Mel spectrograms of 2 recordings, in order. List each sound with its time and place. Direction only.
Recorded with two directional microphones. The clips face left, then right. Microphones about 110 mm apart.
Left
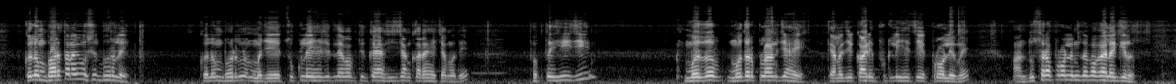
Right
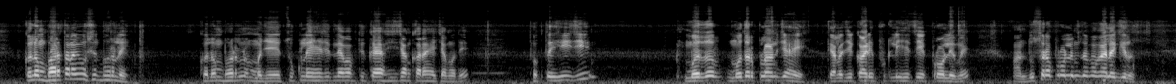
0.2 s a man's voice: 30° left (ahead or behind); by 11.3 s 50° left (ahead or behind)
